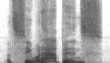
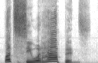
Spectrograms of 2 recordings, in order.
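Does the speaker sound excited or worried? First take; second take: worried; excited. First: Said in a wary, doubtful, worried tone. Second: Said in an eager, hopeful, excited tone. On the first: The outcome is expected to be bad. "the second Patullo got hired, we're like, uh, oh" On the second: The outcome is expected to be good. "the tone is completely different"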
